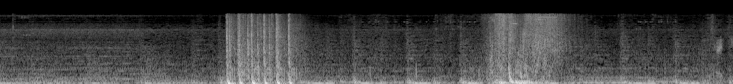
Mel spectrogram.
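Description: Video game gunfire in Midnight Suns: two short bursts of rapid shots, the first crackling, the second heavier with a booming impact, over a low game background.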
